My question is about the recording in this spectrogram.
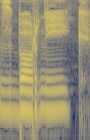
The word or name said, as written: zbornik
